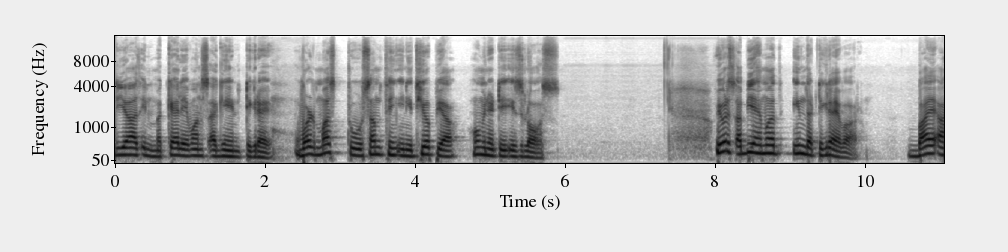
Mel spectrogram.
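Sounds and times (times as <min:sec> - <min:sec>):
man breathing in: 0:07.4 - 0:08.0.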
